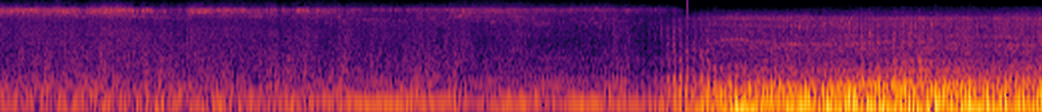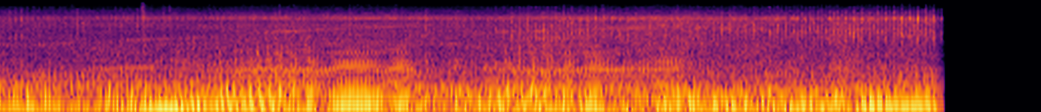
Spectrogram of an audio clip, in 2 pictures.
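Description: Cruiser motorcycle engines running at highway speed with wind rush. About five seconds in the sound becomes much louder, with several engines whose pitches rise and fall, and it cuts off suddenly near the end.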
